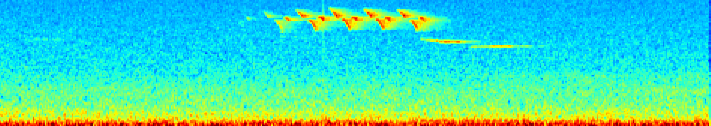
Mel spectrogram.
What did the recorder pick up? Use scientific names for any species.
Mniotilta varia, Poecile atricapillus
